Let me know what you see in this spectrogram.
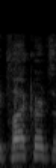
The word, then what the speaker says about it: placards: Why do we call them placards? – Because I don't know how to pronounce it. And you've been letting me. – No, that's right. Placards. – All right. I don't know. Placard? Captain Picard? – Now, you just flew on a plane a bunch of times recently. Do you remember them saying, pay attention to lighted signs and placards? You're saying it right.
